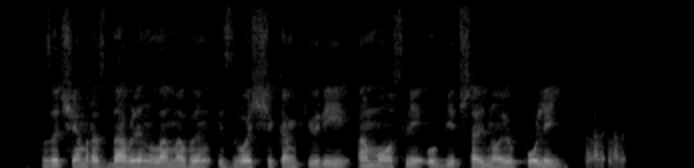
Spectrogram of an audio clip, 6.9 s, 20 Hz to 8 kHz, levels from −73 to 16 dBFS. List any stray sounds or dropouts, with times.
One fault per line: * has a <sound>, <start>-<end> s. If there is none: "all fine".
* has a laugh, 5.9-6.3 s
